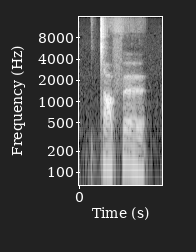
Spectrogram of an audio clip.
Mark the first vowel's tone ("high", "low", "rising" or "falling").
falling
